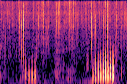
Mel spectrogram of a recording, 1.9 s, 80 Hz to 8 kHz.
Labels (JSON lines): {"label": "biophony, damselfish", "recorder": "SoundTrap 600 or HydroMoth"}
